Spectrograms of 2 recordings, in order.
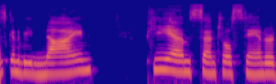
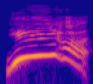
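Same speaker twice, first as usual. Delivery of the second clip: high, loud cowboy whoop; yeehaw call; 6 dB louder than usual. Shown as a demonstration. Host demonstrating her call to action for viewers, whooping. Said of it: "I say".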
